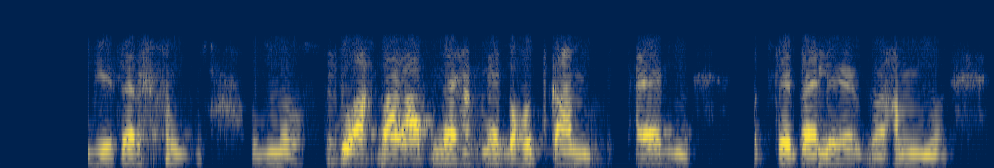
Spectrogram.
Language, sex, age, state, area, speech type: Urdu, male, 30-45, Jharkhand, urban, conversation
